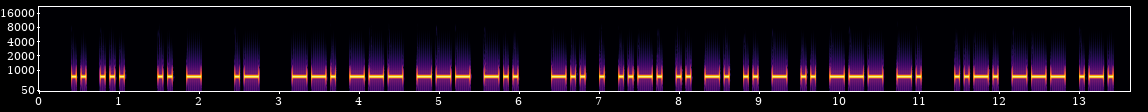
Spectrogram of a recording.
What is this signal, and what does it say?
Morse code, heard as a keyed tone, about 20 wpm, 700 Hz. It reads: IS IT A GOOD DEFINITION FOR
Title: Sentences from Top 1000 Words - Review Part 4 - 20wpm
